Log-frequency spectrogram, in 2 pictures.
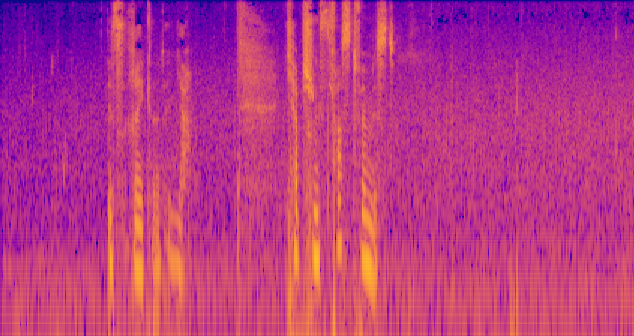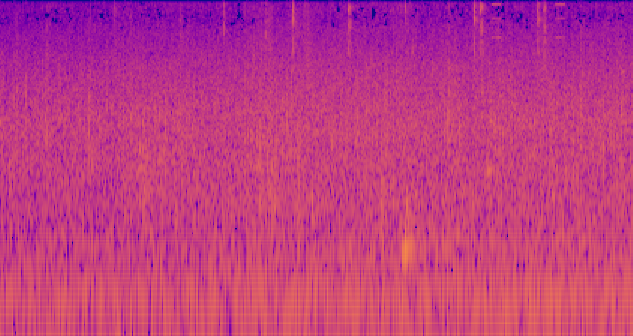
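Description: Waves wash softly onto a shore.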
